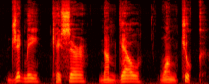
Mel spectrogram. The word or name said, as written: Jigme Khesar Namgyel Wangchuck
